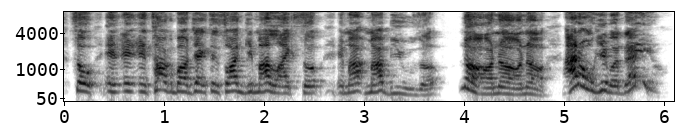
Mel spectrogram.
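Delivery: ordinary talk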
